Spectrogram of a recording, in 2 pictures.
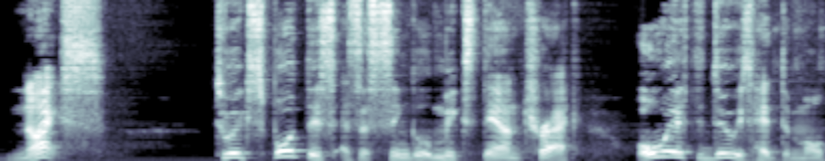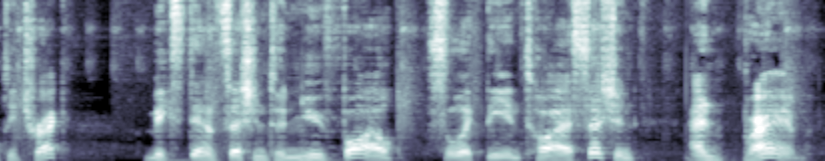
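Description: A man hosting a software tutorial, explaining steps in a casual, upbeat way. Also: on the high side, big pitch swings, moderate pace, soft background music. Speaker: video tutorial host.

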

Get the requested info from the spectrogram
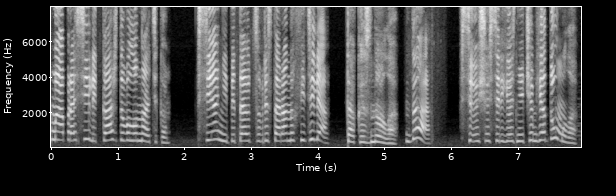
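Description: A woman's voice: very high-pitched, lively intonation, brisk, a bit bright. A woman playing a determined, inquisitive little schoolgirl in a cartoon dub. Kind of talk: animated series dub acting.

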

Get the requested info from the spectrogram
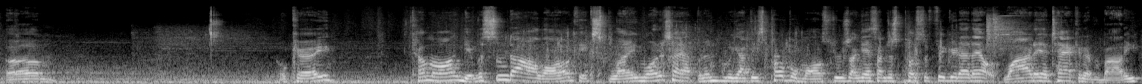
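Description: Male reaction host, middle-aged, slightly high voice, casual and sweary, bemused off-the-cuff delivery over clear background music. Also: normal speed. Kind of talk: casual, unscripted reaction commentary. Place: small room at home, indoors. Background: game cutscene music.

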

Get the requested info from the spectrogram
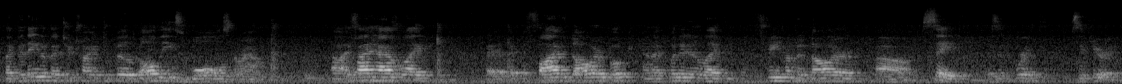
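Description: A man's voice: on the high side, fairly even intonation, moderate pace. A man giving a casual conference talk full of fillers and restarts, while losing his voice. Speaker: conference speaker. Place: conference hall. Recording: echoey hall, far mic, noisy.

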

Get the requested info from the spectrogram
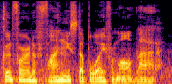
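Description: Casting: male actor as deep-voiced confident god and wingman, casual and teasing, audio drama with noticeable background ambience. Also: expressive, a little fast, slight background noise, lightly acted. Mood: gossipy, impressed. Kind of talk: audio roleplay acting.

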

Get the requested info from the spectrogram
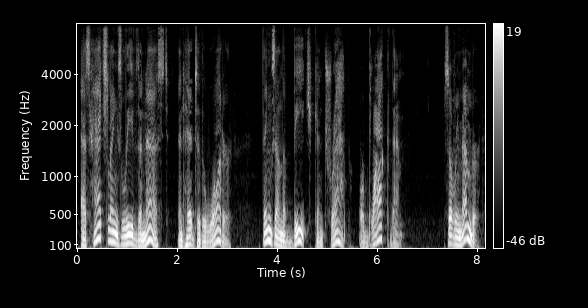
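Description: A man reading an educational children's book aloud as its author, phrasing things deliberately and explaining them for children. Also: low-pitched, warm tone.

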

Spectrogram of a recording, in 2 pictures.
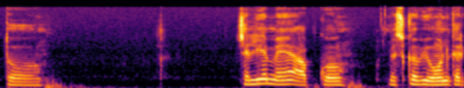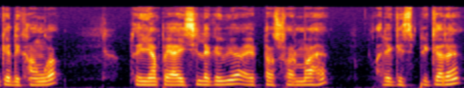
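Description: A man's voice: fairly high pitch, fairly even intonation, unhurried, long pauses, mellow, no room sound. Man, young adult, repair vlogger, explanatory and repetitive, dry recording. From Jharkhand, India. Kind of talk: casual hands-on demonstration narration.

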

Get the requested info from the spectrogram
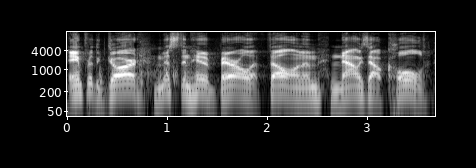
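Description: A man's voice: on the high side, brisk, bright, forceful tone. A young man playing a cocky, menacing outlaw leader in a live student radio play. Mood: confident. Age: young adult. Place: classroom studio, indoors. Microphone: stand microphone. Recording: noisy live room recording with clicks.

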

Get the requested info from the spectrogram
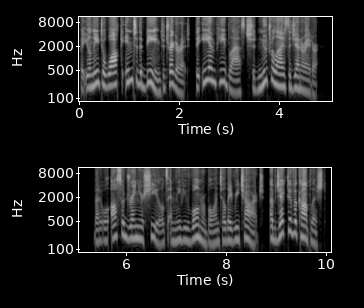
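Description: A woman voicing a quick-witted, analytical military artificial intelligence in a video game, with a crisp, authoritative manner. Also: lowish voice, animated, no room sound, clean studio sound, close to an everyday voice. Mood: analytical, focused. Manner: crisp, precise, authoritative briefing.

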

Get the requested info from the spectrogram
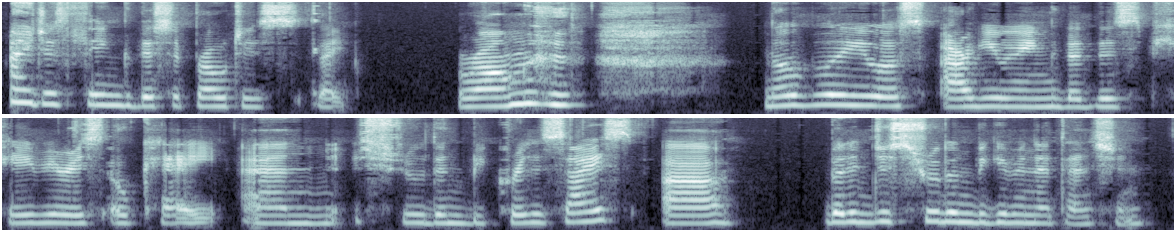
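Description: A woman's voice: a little high, flat delivery, measured pace, dry recording. A young woman with a Polish accent giving frank, chatty commentary over a drawing video, with nervous laughs and many fillers. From Poland. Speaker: commentary YouTuber.

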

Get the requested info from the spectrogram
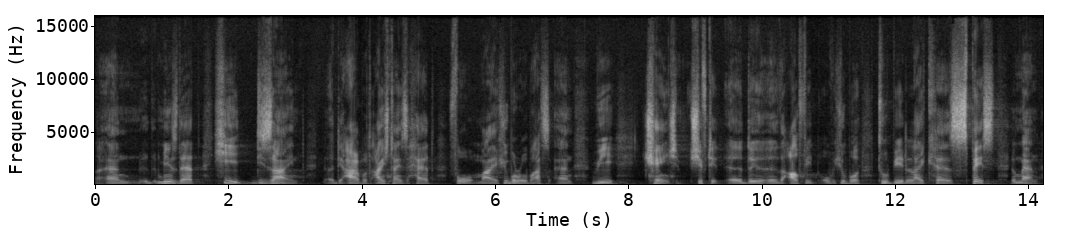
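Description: A man in his sixties with a Korean accent, giving a conference keynote in halting English, searching for words. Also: medium pitch, a little mellow. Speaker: keynote speaker, robotics researcher. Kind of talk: conference presentation. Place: large conference hall on stage. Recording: echoey hall through PA.

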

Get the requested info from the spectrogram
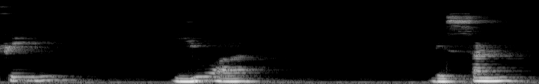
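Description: A man narrating a guided meditation in a measured way, with long pauses between short phrases. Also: on the high side, dark tone, reverberant, low-quality recording.

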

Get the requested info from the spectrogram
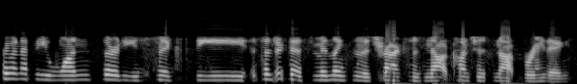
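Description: A woman's voice: mid-range voice, normal speed, sharp tone, clean tone, dry recording, rough recording. A woman working as a police radio dispatcher, speaking in clipped, procedural phrases over a scanner. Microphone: radio dispatch channel.

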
